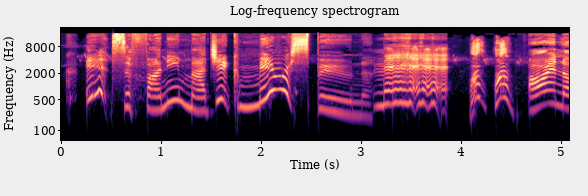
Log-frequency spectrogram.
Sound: bleats

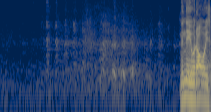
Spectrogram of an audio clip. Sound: congregation laughing

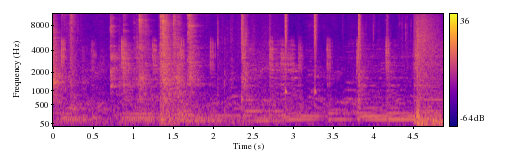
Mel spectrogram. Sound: locker clatters

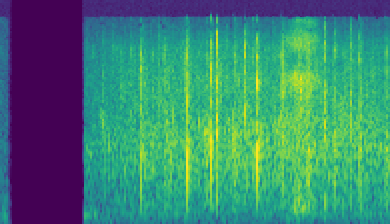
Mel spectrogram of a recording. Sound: applause

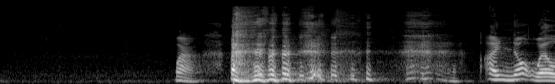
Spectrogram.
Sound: laughter; laughs

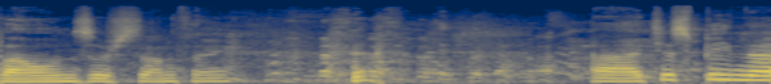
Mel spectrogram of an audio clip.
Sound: laughter

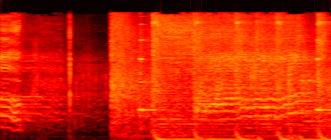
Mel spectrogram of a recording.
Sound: chime dings

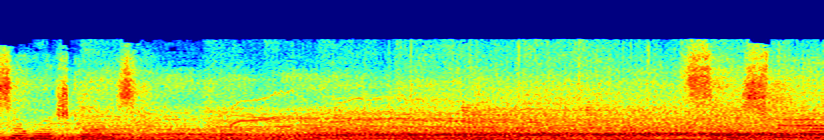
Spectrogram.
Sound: audience applauding

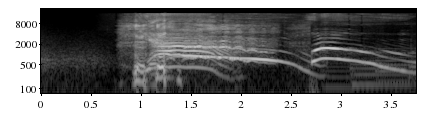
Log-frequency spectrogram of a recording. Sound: Dream Team cheering

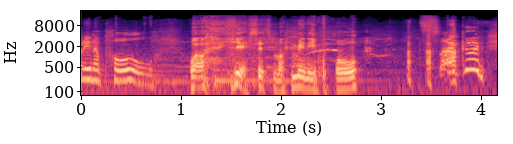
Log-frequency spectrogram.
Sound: laughs

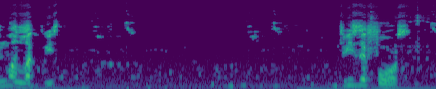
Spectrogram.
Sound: birds chirping

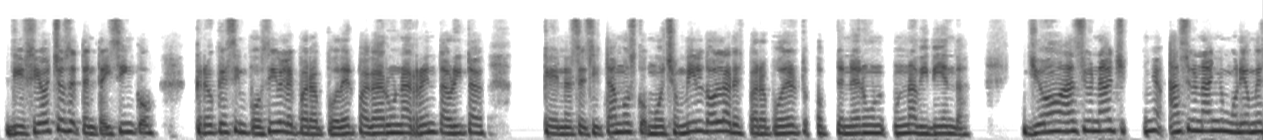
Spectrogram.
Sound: speaking in Spanish

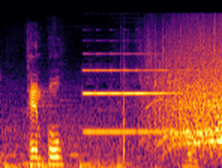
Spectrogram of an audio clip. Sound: bell rings

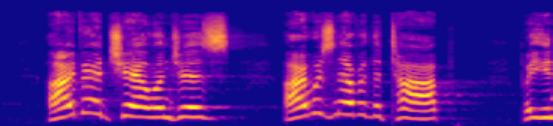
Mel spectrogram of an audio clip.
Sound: none

